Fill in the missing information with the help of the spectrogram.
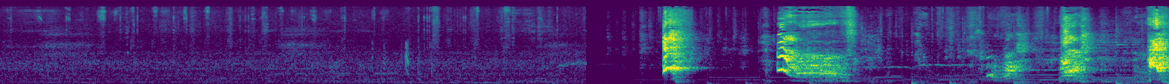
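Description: A pug barking in a series of loud barks, about five of them, the second one longer than the rest. They start about eight seconds in, after a stretch of faint background noise.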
